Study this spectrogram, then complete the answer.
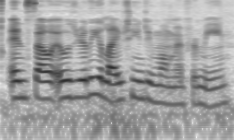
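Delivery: ordinary delivery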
